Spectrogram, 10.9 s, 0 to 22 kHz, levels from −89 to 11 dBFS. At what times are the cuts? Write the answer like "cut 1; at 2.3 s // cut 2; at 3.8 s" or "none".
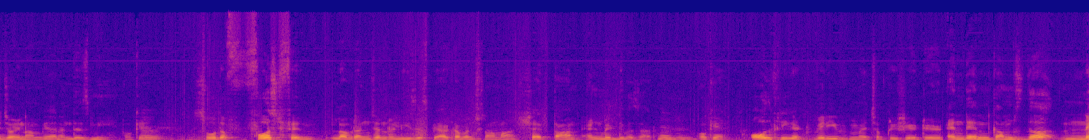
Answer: cut 1; at 9.4 s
